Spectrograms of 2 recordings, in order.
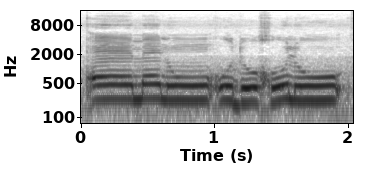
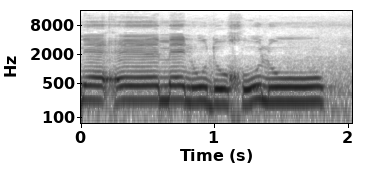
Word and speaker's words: آمنوا ادخلوا: فالدال الساكنة مع الواو الساكنة حصل التقاء ساكنين، فهيحصل ثقل في النطق، فهقول آمنوا ادخلوا فهيحصل ثقل. طب وبعدين اعمل ايه عشان اتخلص من الثقل ده؟ هحذف حرف المد الاول، فهقول يا أيها الذين آمنوا دخلوا، آمنوا دو، آمنوا دخوا، ودخلت على طول على الدال، تمام؟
